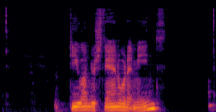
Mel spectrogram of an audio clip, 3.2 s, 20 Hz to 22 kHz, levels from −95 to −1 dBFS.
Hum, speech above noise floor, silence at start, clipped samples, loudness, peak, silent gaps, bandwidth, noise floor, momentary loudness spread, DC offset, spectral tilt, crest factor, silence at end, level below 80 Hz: none; over 59 dB; 0.8 s; under 0.1%; -32 LUFS; -18 dBFS; none; 16.5 kHz; under -90 dBFS; 6 LU; under 0.1%; -7 dB/octave; 16 dB; 0.05 s; -66 dBFS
